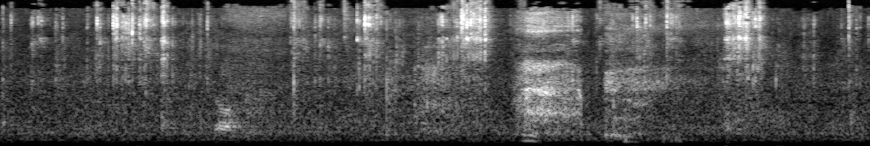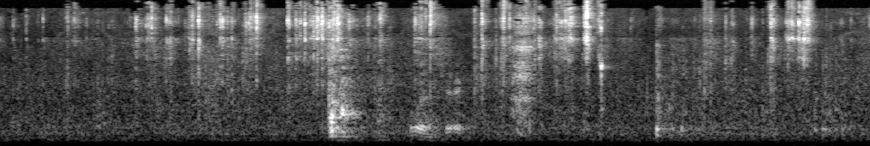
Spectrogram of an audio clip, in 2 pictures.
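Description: Poker chips clicking lightly and irregularly as they are handled at the table, with faint murmured voices in the background.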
